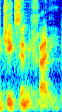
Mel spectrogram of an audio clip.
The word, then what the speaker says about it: Csikszentmihalyi: of this author, Mihai Csikszentmihalyi. I can pronounce his name because he's Hungarian, and I have Hungarian ancestry, so I can say Csikszentmihalyi.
